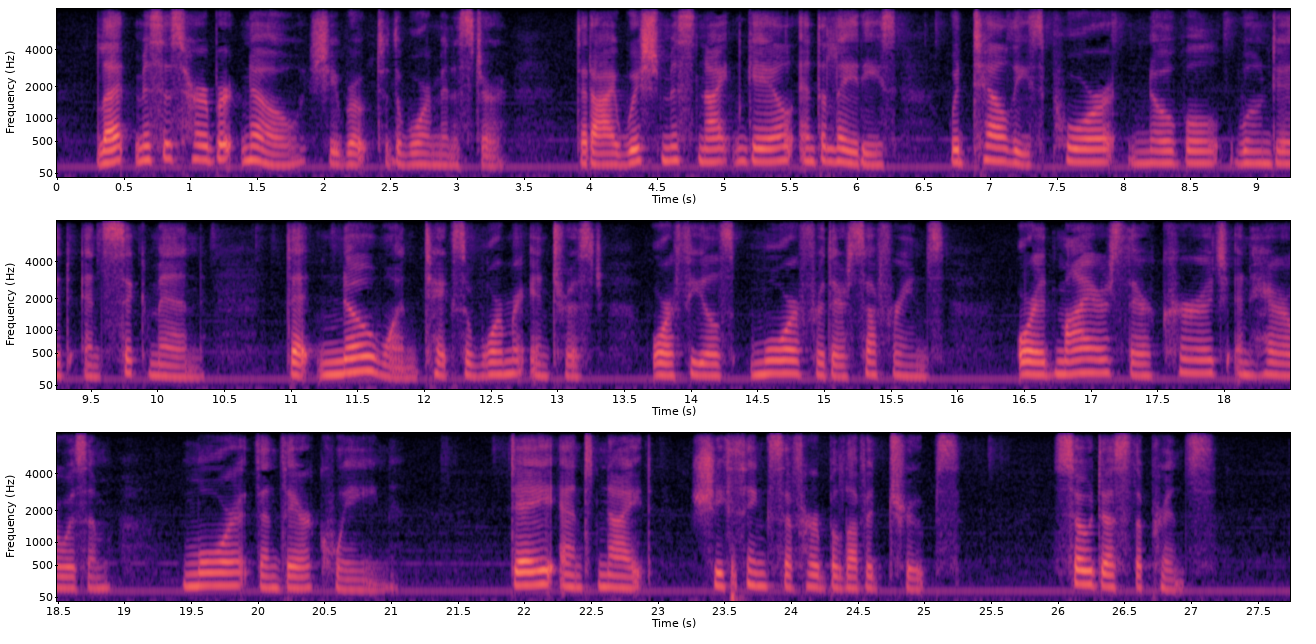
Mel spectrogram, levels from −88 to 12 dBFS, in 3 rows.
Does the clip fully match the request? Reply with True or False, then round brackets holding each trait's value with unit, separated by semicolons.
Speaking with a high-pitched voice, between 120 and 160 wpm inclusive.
False (170 Hz; 135 wpm)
